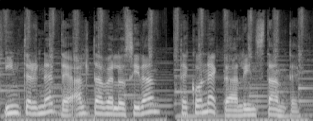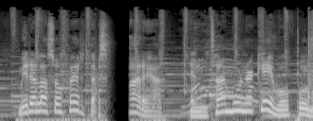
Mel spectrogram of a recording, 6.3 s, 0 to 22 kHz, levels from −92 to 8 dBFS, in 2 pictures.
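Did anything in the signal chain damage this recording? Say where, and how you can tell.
Yes, the damage is on the network side. At 4.07 to 4.13 s there is a short concealed packet loss: about 40 ms of audio never arrived, and the decoder bridged the gap by extending the preceding sound for roughly 36 ms before blending back. It comes across as a brief smear or wobble rather than a gap. The sound never goes quiet, which is what separates it from a dropout.

From 4.19 to 4.44 s the audio thins into a fading buzz or hiss and then goes silent for about 110 ms. It resumes with roughly 240 ms missing, about 230 ms of which was papered over with synthesized continuation. That decaying fill followed by true silence and a skip forward most likely points to a long network dropout. A brief concealed loss never empties out into silence the way this one does.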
